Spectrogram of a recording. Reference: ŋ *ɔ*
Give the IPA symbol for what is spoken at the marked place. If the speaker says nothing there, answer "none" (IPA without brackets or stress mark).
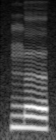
ə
